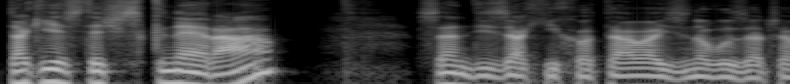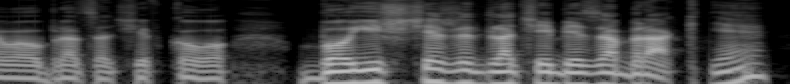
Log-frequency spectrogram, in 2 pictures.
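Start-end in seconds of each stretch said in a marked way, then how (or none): 0.0-1.4 wysoki, głośny, przeciągany głos; zaczepka dziewczyny. Acted. Tipsy Sandy teases. 5.5-7.8 wysoki, głośny, zaczepny głos; zaczepka dziewczyny. Acted. Tipsy Sandy teases.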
